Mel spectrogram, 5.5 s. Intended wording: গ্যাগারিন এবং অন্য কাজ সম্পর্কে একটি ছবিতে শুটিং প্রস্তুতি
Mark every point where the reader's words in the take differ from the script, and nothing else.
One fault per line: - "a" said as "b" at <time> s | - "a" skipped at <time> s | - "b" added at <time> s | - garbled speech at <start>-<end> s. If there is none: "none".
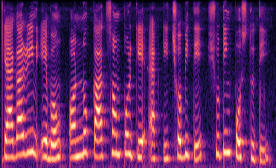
none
